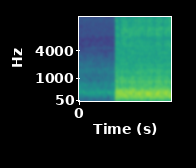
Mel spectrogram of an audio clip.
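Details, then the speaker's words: 2009 GMC Sierra, no-crank after mistaken 24-volt boost, first start after fuel pump driver module replaced and programmed: silence, then fires at once into steady idle without stumbling; runs, though bad left exhaust manifold leak noted; ABS module still suspected damaged. "it obviously runs has a bad exhaust leak from the left manifold but that other issues"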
